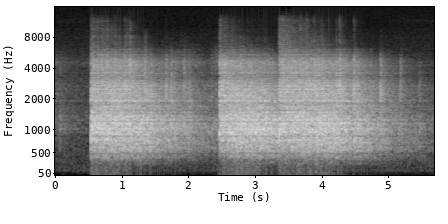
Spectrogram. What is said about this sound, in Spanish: La primera evidencia de estos sonidos fue en una noche de 1986, cuando el equipo de Cuarta Dimensión dirigido por Carlos Bogdanik instaló un equipo de grabación en el pueblo viejo. Estas grabaciones ocultaban sonidos de bombas, aviones y gritos.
